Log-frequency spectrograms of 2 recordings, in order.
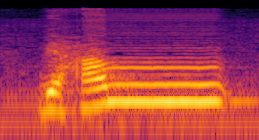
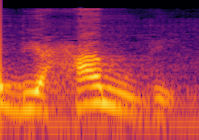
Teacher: آپ پڑھ چکے ہیں یہ قاعدہ میم ساکن کا، اس کے اظہار کا، کہ اگر میم اور با کے علاوہ باقی 26 حروف میں سے کوئی بھی میم ساکن کے بعد آ جائے تو یہاں میم پر اظہار ہوتا ہے. بحم یہ لمبا نہیں کریں گے بلکہ بحمدی میم کا اظہار ہوگا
